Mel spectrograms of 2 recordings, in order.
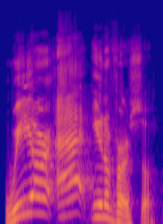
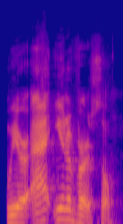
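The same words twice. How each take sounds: First: "We are at Universal" pitched high with a falling finish; grand storyteller reading "We are at Universal"; dramatic scene-setting. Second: "We are at Universal" said fast and lower, tossed off; brisk throwaway "We are at Universal"; quick casual repeat. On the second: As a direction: rattle off "We are at Universal" plainly. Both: Shown as a demonstration. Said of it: "let me set the scene".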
